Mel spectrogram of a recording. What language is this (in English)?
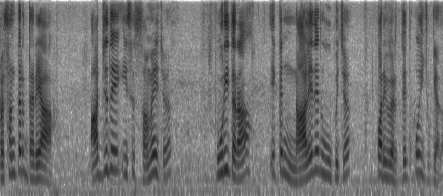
Dogri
